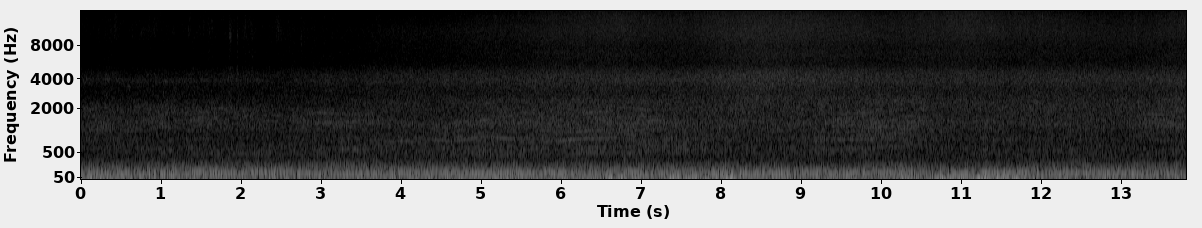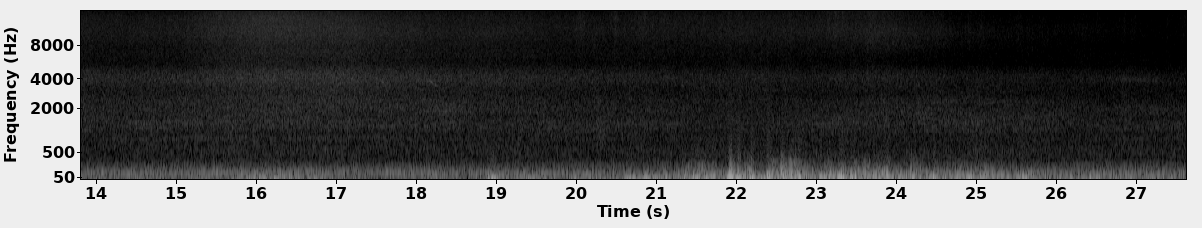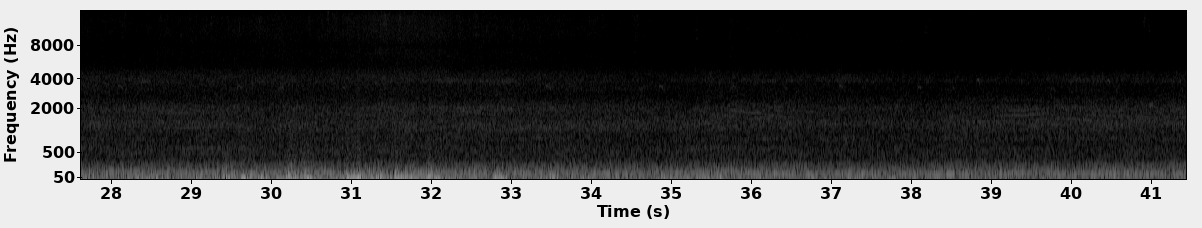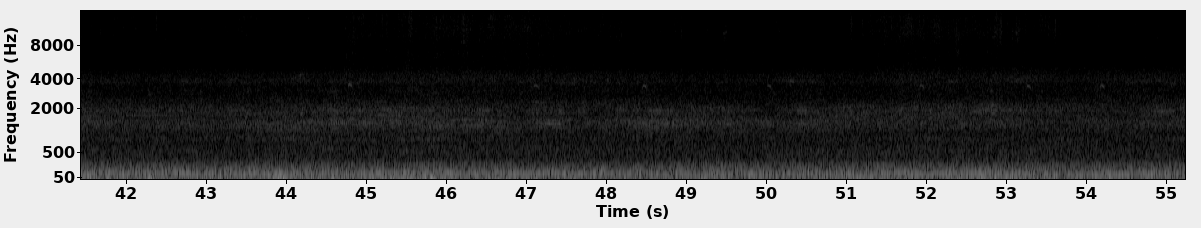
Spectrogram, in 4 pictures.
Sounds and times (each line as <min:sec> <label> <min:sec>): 0:14.0 wind moving the leaves 0:35.4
